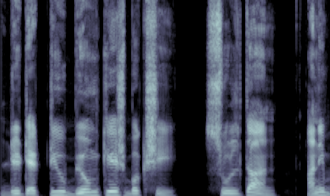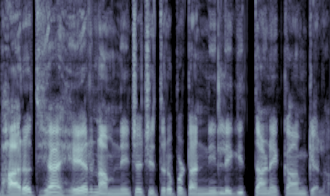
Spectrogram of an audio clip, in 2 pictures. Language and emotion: Goan Konkani, neutral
